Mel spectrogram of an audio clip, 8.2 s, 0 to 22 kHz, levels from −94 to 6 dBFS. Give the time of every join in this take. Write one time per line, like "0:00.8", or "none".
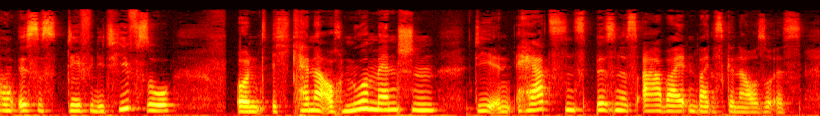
0:02.2
0:05.1
0:07.1

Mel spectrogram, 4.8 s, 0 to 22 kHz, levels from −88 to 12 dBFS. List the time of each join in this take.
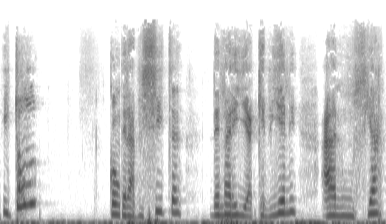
0:01.5

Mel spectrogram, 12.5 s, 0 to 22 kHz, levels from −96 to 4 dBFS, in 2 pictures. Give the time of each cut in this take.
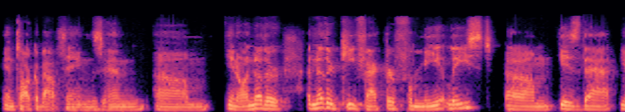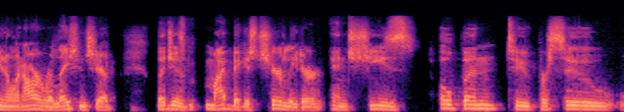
0:09.5

